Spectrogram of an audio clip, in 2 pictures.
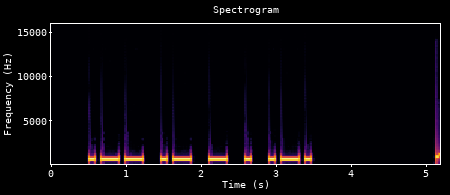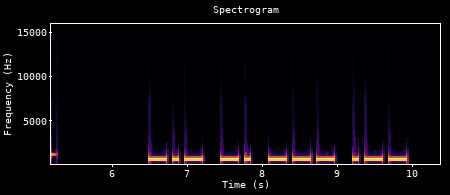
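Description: Morse code practice of the top 100 words at 15 words per minute: a steady mid-pitched beep keyed into dots and dashes in two bursts, with a pause and a single short click between them.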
